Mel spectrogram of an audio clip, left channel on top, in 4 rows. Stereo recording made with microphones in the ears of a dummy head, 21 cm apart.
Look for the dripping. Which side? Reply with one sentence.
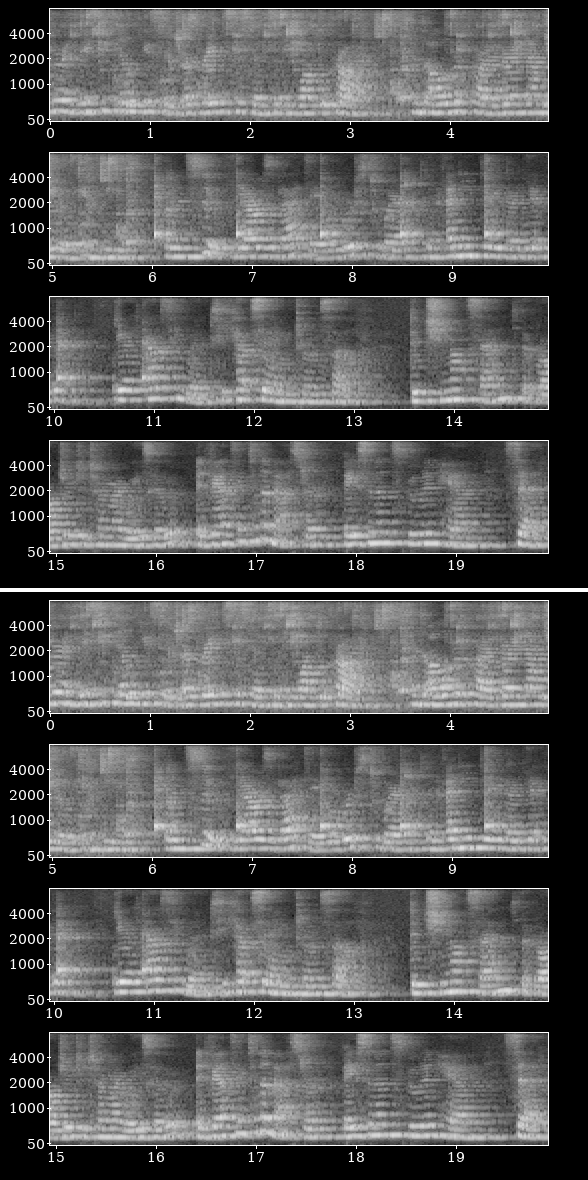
You can hear the dripping in the centre.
